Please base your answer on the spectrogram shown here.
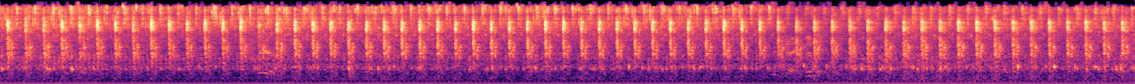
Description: We encountered some engine knock is it the lifters? The rod?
